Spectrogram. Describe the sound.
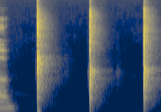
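Three sharp, loud hand claps, evenly spaced, following the tail of a voice.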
